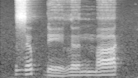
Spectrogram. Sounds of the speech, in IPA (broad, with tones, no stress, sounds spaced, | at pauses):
z ə˦˥ p̚ ɗ e˨˩ l ə˧ n m a˦˥ k̚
